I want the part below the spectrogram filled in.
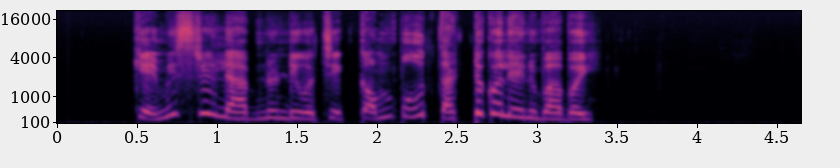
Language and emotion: Telugu, disgusted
